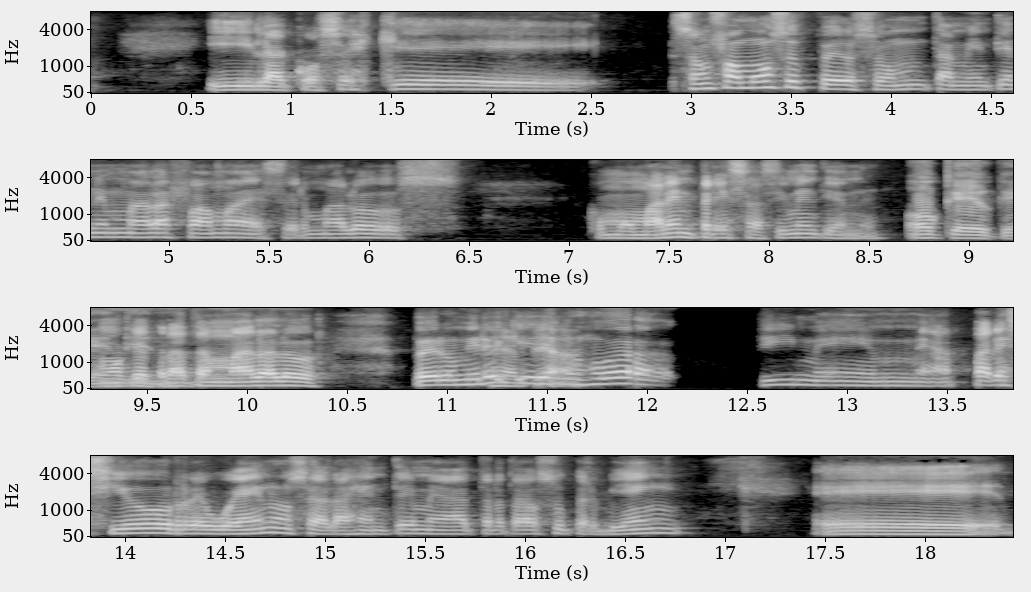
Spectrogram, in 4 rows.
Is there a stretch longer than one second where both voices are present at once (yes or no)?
no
